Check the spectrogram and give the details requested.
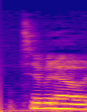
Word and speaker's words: Thibodeaux: Can you pronounce it? You need help? Sound it out. Fucking A. Thibodeaux.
